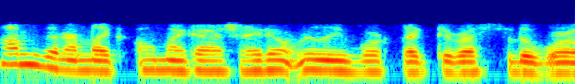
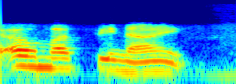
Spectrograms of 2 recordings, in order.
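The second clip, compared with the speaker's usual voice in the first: pointed tone with an edge; 5 semitones higher than usual. A speaker quotes what their friends say to them, mimicking friends' edgy tone. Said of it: "with that edge in their voice".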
